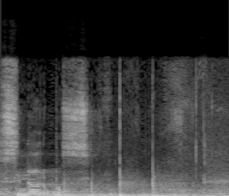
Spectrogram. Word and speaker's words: snRNP: Those proteins are called, so यहीं पे मैं लिखूंगा SNRNP, और इनको प्रोनाउंस करने के लिए वी राइट इट सिनर्पस।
